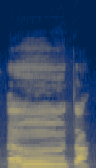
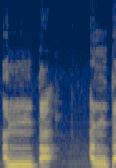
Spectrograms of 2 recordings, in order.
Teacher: اب یہاں پر نون ساکن ہے، اس کے بعد حروف اخفا کے 15 حرف میں سے تا ہے، تو یہاں پر جو قاعدہ ہوگا وہ اخفا کا قاعدہ ہوگا، اور نون کی آواز کو ناک میں چھپا کر پڑھا جائے گا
